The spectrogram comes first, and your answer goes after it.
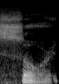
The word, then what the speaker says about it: sword: The word is sword. The W is silent.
